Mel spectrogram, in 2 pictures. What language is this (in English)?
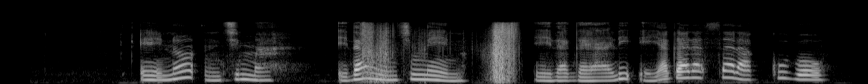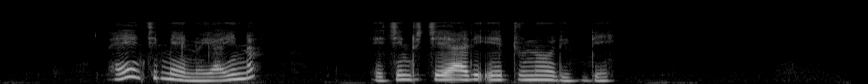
Ganda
